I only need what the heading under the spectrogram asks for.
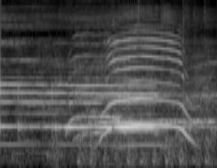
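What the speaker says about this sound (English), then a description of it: "Give it up for Emily Power" A comedy club audience cheers and whoops with rising, high-pitched shouts swelling to a peak and then fading, fairly close.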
